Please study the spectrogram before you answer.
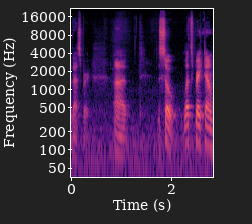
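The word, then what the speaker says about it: VSEPR: an O there or Vesper um of course the vowel isn't quite in the right place but we still pronounce it Vesper uh so let's break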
